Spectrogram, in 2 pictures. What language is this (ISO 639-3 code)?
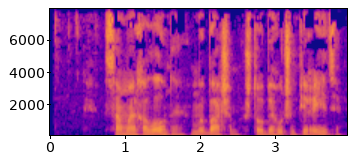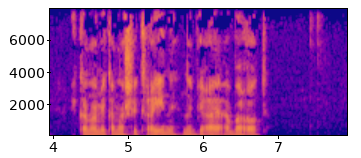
bel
